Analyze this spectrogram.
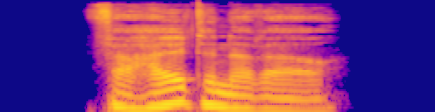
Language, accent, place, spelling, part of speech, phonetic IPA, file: German, Germany, Berlin, verhaltenerer, adjective, [fɛɐ̯ˈhaltənəʁɐ], De-verhaltenerer.ogg
- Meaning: inflection of verhalten: 1. strong/mixed nominative masculine singular comparative degree 2. strong genitive/dative feminine singular comparative degree 3. strong genitive plural comparative degree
